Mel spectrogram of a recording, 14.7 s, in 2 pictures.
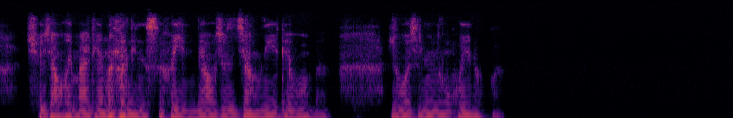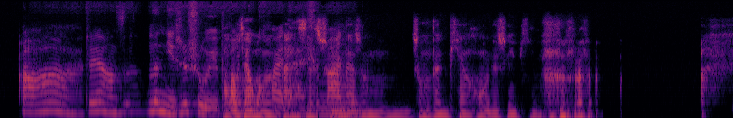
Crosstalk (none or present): present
